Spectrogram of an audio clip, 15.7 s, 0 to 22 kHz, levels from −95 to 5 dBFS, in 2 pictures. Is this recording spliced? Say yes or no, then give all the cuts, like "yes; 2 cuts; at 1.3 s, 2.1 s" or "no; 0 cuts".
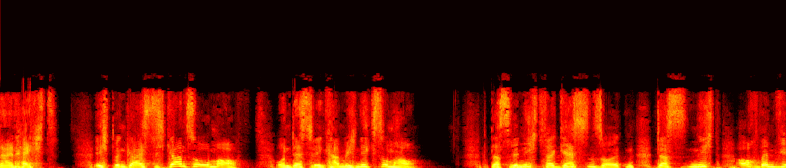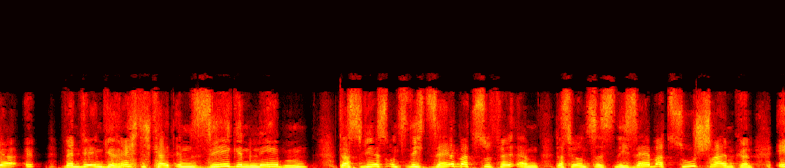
yes; 1 cut; at 4.8 s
